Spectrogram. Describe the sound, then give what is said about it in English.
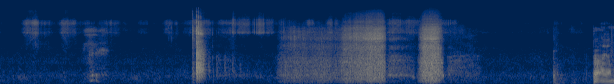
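A sharp click of a lighter as someone lights up to smoke, followed by a long hissing inhale and wheezy breaths, with a few shorter puffs and sniffs scattered around; no talking. “So, with that said, let's uh, let's light this and discuss what the fuck's been going on lately.”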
